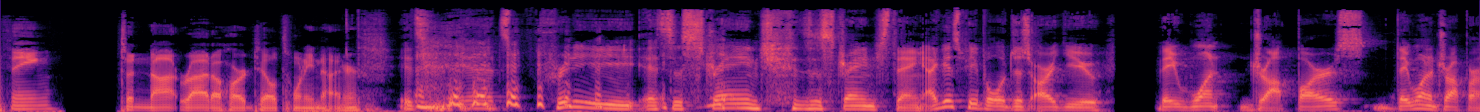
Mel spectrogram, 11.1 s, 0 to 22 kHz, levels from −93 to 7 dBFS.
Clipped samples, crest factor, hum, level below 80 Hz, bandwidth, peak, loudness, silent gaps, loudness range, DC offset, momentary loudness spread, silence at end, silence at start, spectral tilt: under 0.1%; 16 dB; none; -44 dBFS; 16 kHz; -6 dBFS; -23 LUFS; 0.49-0.86 s, 8.37-8.66 s; 3 LU; under 0.1%; 6 LU; 0 s; 0 s; -4 dB/octave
